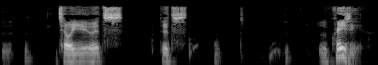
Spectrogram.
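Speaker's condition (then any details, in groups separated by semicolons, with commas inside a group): Stuttering; no stuttering when singing, singing uses a different neural pathway; repeated words, blocks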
